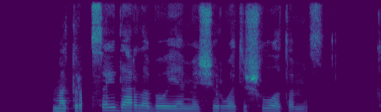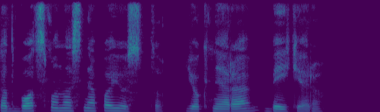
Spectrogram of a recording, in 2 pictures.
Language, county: Lithuanian, Vilnius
